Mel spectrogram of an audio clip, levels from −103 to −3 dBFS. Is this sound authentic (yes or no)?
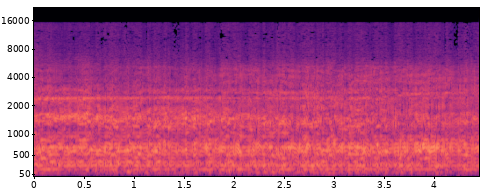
no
